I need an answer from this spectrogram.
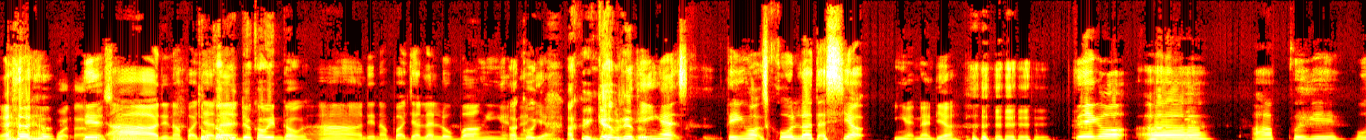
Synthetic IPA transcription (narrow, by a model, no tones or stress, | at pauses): aadəadənãmpaʔt̪ud͡ʒakaaidiokawinkawkaadənãmpaʔd͡ʒalanlobaŋiŋat̪naudiaakuiŋat̪̚bədəiŋat̪̚t̪eŋɔʔ̚sə̥kolaht̪aʔsiap̚ | iŋat̪̚nadia | t̪eŋɔʔə | apəɡi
